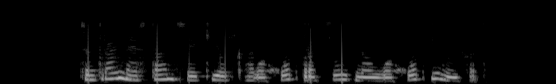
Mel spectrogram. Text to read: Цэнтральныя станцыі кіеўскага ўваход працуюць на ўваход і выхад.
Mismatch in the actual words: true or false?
false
